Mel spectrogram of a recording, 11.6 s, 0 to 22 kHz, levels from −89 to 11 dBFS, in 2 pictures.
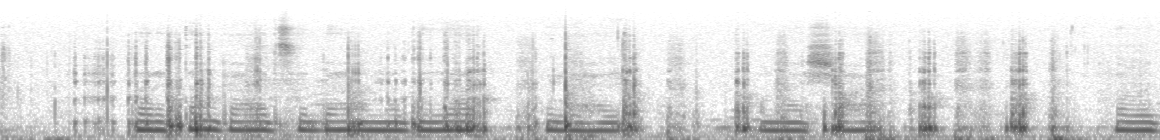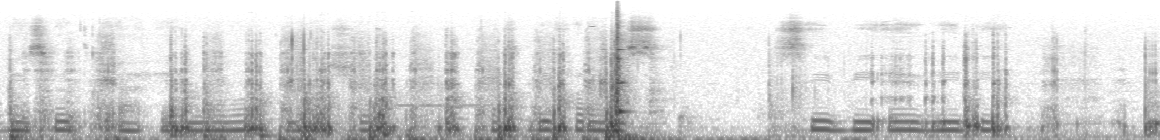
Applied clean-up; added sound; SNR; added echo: none; Tools; -5 dB; none.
